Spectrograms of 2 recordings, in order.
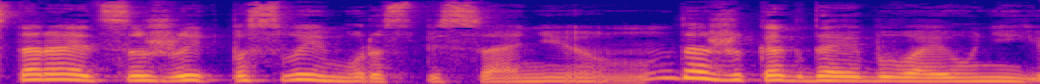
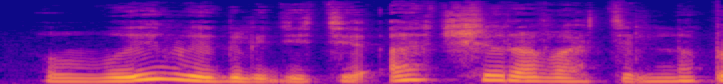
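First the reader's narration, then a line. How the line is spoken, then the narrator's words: Soft. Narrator (Russian): проговорил он мягко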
